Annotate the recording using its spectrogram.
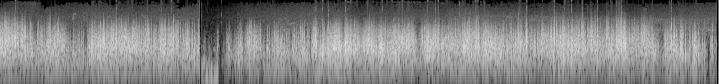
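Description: Wind buffeting the camera microphone, a loud gusting rush that drops away briefly about four seconds in.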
